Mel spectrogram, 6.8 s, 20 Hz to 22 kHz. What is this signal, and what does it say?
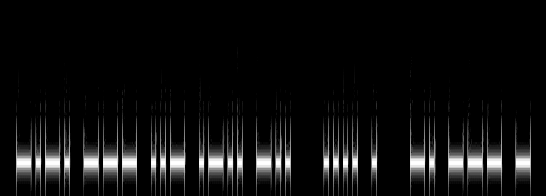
Morse code, heard as a keyed tone, about 20 wpm, 700 Hz. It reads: COULD HE NOT
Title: Sentences from Top 600 Words 20wpm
